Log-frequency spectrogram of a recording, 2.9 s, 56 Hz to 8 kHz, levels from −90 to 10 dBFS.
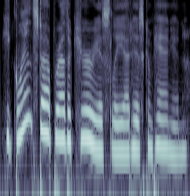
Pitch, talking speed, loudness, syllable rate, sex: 215 Hz, 170 wpm, -16 LUFS, 5.1 syllables/s, female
